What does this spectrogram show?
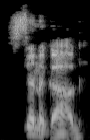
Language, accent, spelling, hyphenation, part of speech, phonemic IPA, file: English, General American, synagogue, syn‧a‧gogue, noun, /ˈsɪnəˌɡɑɡ/, En-us-synagogue.ogg
- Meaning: 1. A place of worship for Jews 2. A congregation of Jews for the purpose of worship or religious study 3. Any assembly of folk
